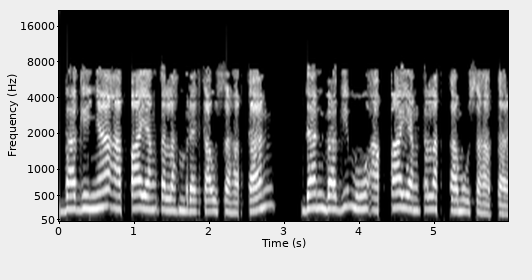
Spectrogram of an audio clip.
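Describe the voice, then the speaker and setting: At a moderate pace, a woman speaks with fairly high pitch, ordinary pitch variation, very even loudness and hardly any pauses. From Madura. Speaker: student. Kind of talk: reading aloud. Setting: online class.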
